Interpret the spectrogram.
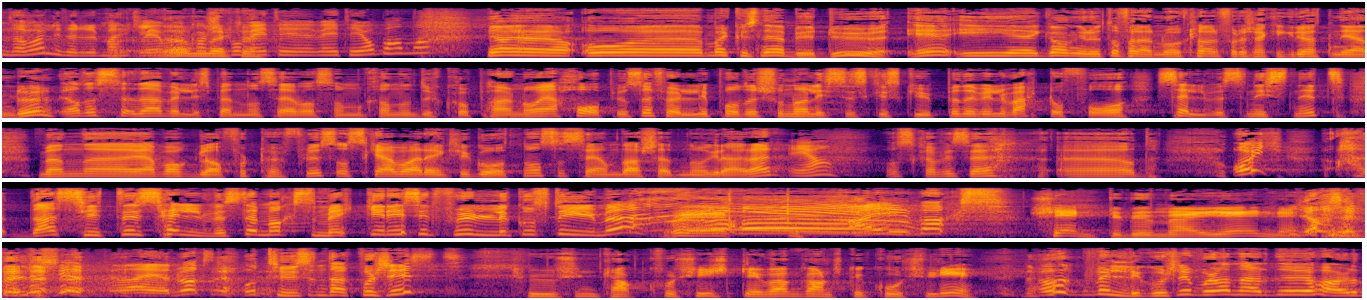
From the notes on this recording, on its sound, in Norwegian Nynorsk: Julefrukostsending frå Store studio. Vi feirar ilag med publikum i salen.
